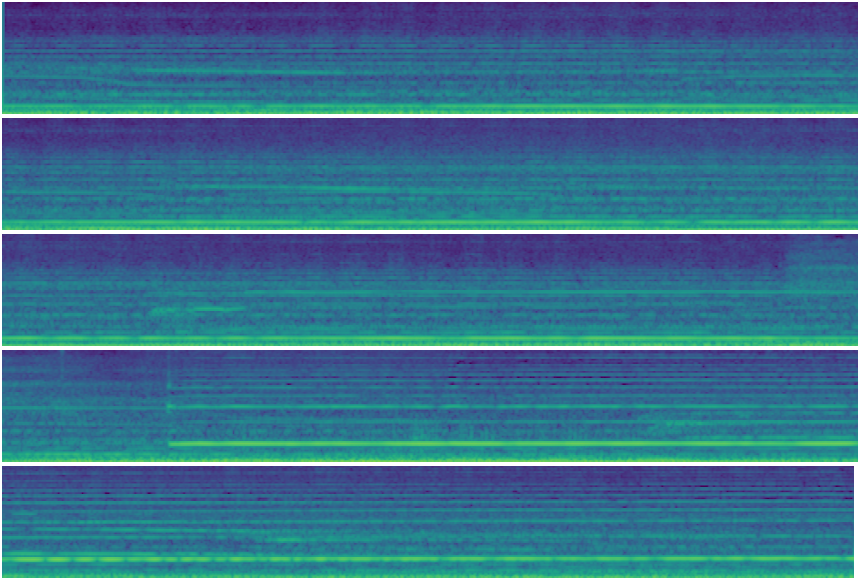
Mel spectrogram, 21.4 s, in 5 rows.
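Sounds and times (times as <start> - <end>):
Native American flute playing: 0.1 - 21.3.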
